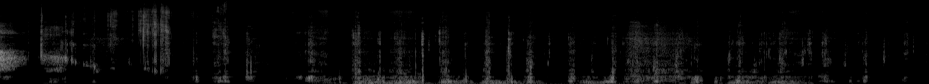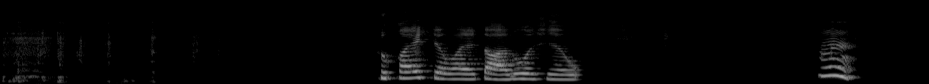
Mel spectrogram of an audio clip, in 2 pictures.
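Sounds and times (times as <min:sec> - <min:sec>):
raw cabbage with salted kelp being chewed: 0:00.0 - 0:12.0
speech: 0:13.2 - 0:15.2.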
